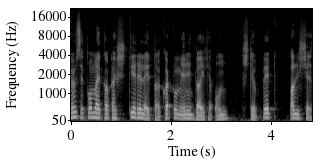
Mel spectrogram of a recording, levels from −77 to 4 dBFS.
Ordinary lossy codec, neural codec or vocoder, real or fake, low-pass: none; codec, 44.1 kHz, 2.6 kbps, SNAC; fake; none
